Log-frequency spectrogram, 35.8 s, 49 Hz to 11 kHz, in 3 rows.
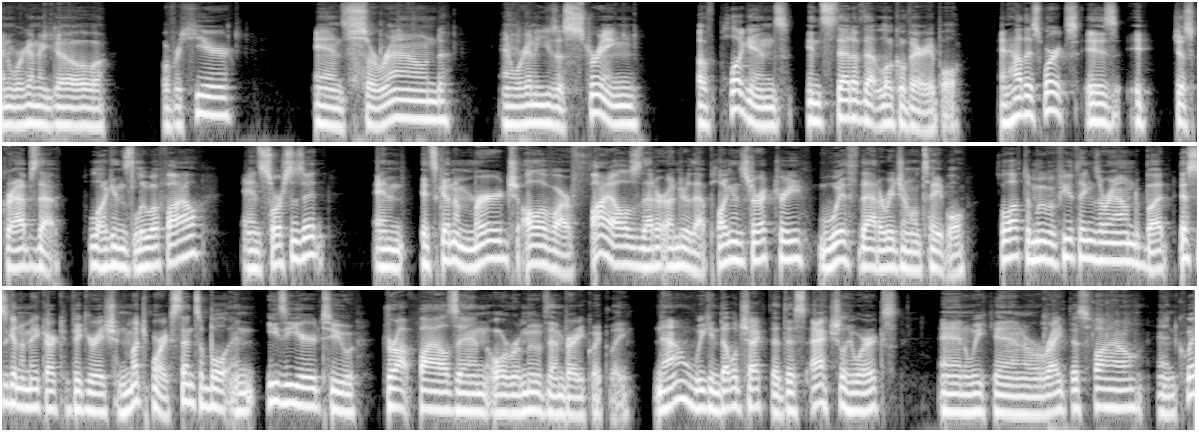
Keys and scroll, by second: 0.0-1.0 typing, 2.1-6.7 typing, 4.5 Escape, 33.1 shift+;, 34.3-35.8 typing, 34.4 Return.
